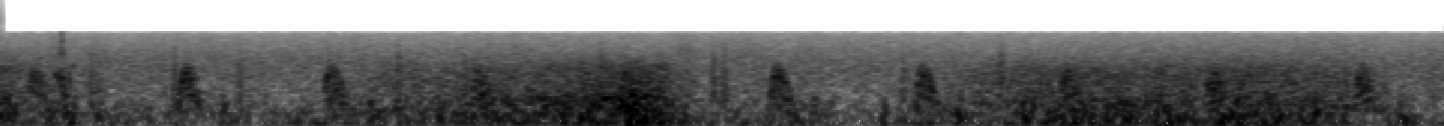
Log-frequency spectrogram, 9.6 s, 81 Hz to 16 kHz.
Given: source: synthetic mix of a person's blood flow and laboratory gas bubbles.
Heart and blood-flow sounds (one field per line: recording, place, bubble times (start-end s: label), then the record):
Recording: Doppler ultrasound of blood flow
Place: subclavian vein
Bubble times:
0.32-0.50 s: bubbles
From the record:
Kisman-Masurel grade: 112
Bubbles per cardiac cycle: 1 to 2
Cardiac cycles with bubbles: 1 to 10%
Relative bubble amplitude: moderate (0.250 to 0.450)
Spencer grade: 1 (occasional bubble signal discernible with the cardiac motion signal, with majority of cardiac periods free of bubbles)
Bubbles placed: anywhere in the cardiac cycle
